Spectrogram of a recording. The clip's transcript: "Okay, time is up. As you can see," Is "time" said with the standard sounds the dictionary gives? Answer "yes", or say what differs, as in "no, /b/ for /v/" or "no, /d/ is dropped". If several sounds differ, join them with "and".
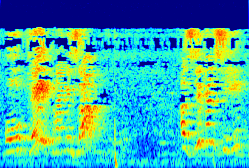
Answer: no, /m/ is dropped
